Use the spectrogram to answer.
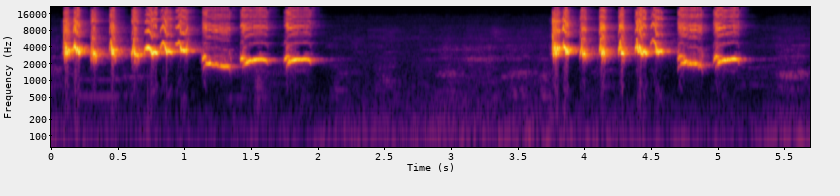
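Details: Orange-headed thrush giving ngeplong-style song to excite captive birds into breeding condition: rapid strings of high chirps ending in several lower, falling whistles, repeated after a two-second pause.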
